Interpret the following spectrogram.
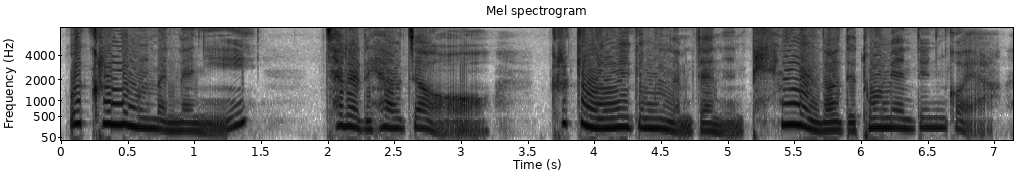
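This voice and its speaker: A woman's voice: mid-range voice, warm tone, no echo, studio quality. A woman voicing a bossy eldest sister in a storybook drama who lectures bluntly and sarcastically.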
